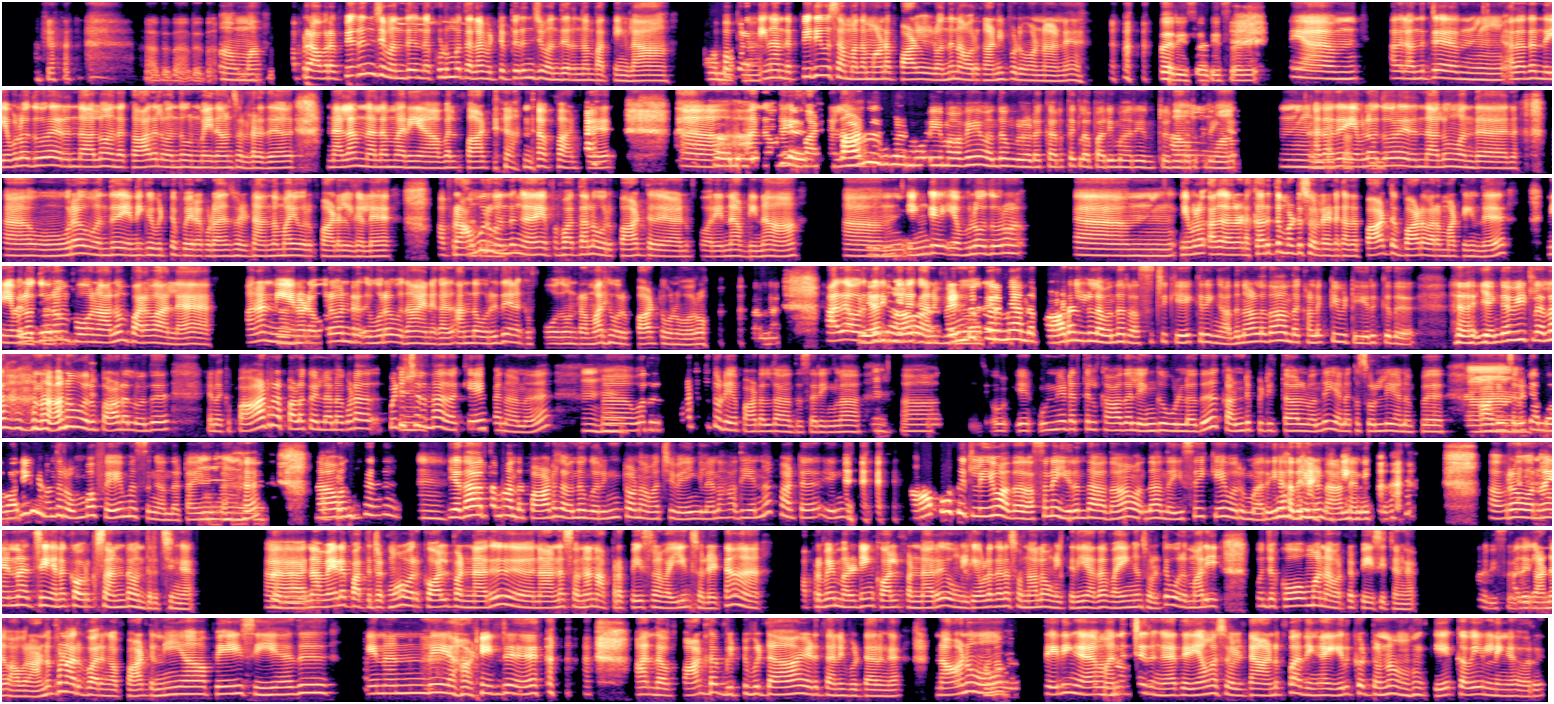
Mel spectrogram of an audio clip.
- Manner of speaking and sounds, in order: laugh; other noise; laugh; laughing while speaking: "ஆவல் பாட்டு அந்த பாட்டு. அ, அந்த மாரி பாட்டெல்லாம்"; chuckle; other background noise; drawn out: "அம்"; unintelligible speech; laughing while speaking: "அவரு திருப்பி எனக்கு அனுப்பி விடுவாரு"; in English: "கனெக்டிவிட்டி"; laughing while speaking: "எங்க வீட்லலாம் நானும் ஒரு பாடல் … அத கேட்பேன் நானு"; tapping; drawn out: "ஆ"; in English: "ஃபேமஸுங்க"; in English: "ரிங்டோனா"; laugh; in English: "ஆப்போசிட்லேயும்"; laughing while speaking: "அந்த இசைக்கே ஒரு மரியாதைன்னு நான் நினைக்கிறேன்"; laughing while speaking: "கண்டிப்பா"; singing: "நீயா பேசியது என் அன்பே"; laughing while speaking: "ப்படின்ட்டு. அந்த பாட்ட பிட் பிட்டா எடுத்து அனுப்பிவிட்டாருங்க"
- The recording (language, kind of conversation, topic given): Tamil, podcast, ஒரு குறிப்பிட்ட காலத்தின் இசை உனக்கு ஏன் நெருக்கமாக இருக்கும்?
